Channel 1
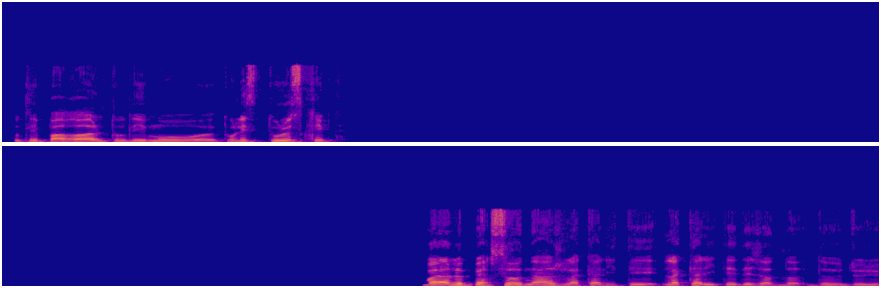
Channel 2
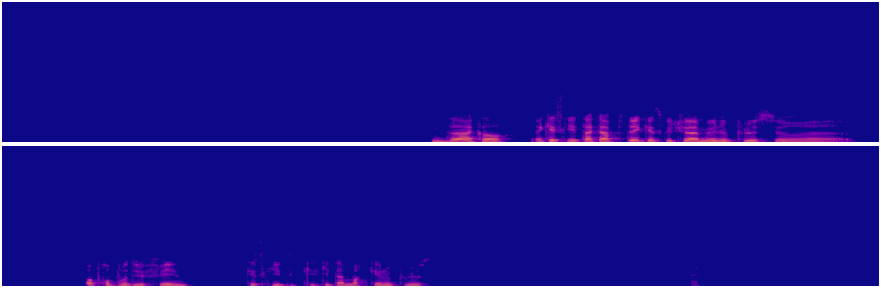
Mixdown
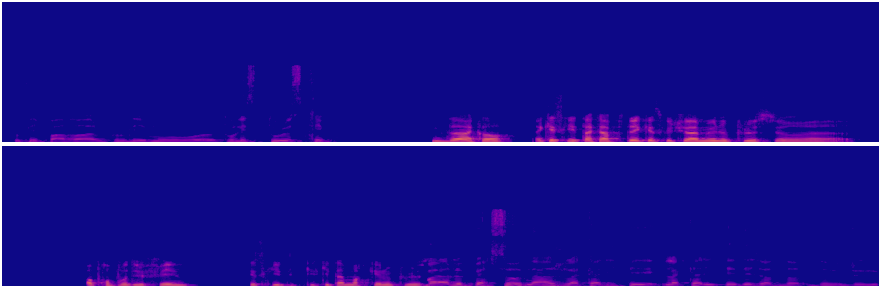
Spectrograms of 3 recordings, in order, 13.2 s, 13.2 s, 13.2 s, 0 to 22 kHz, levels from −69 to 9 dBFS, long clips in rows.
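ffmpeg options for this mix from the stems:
-filter_complex "[0:a]acompressor=threshold=-30dB:ratio=3,volume=-16.5dB,asplit=2[a][b];[b]volume=-20.5dB[c];[1:a]agate=range=-26dB:threshold=-50dB:ratio=16:detection=peak,volume=-4dB,asplit=2[d][e];[e]volume=-24dB[f];[c][f]amix=inputs=2:normalize=0,aecho=0:1:91:1[g];[a][d][g]amix=inputs=3:normalize=0,highpass=42,dynaudnorm=f=850:g=5:m=4dB"

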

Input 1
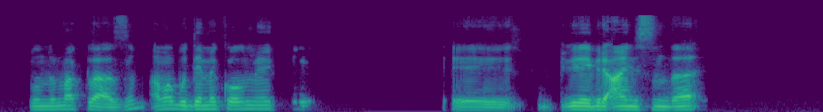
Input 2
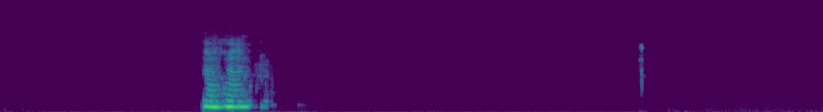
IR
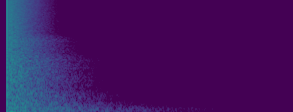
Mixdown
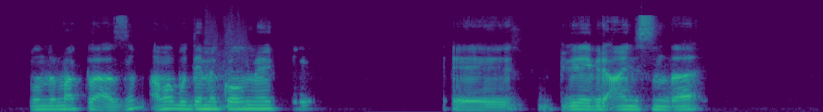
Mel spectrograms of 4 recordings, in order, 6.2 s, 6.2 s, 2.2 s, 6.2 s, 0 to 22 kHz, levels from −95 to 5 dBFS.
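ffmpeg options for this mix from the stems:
-filter_complex "[0:a]lowshelf=f=70:g=-10,volume=0.5dB[a];[1:a]acompressor=threshold=-26dB:ratio=6,acrusher=bits=6:mix=0:aa=0.5,volume=-8.5dB[b];[a][b]amix=inputs=2:normalize=0,equalizer=f=125:t=o:w=0.33:g=10,equalizer=f=200:t=o:w=0.33:g=-9,equalizer=f=315:t=o:w=0.33:g=-10,equalizer=f=1.25k:t=o:w=0.33:g=12,equalizer=f=4k:t=o:w=0.33:g=-3,acrossover=split=400|3000[c][d][e];[d]acompressor=threshold=-34dB:ratio=2.5[f];[c][f][e]amix=inputs=3:normalize=0,alimiter=limit=-21.5dB:level=0:latency=1:release=105"

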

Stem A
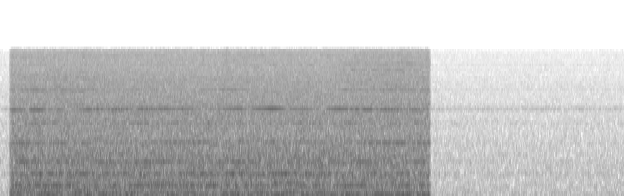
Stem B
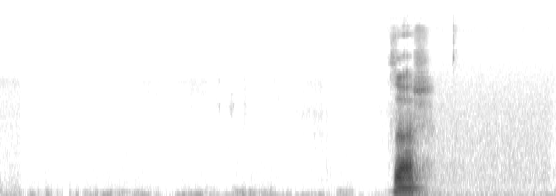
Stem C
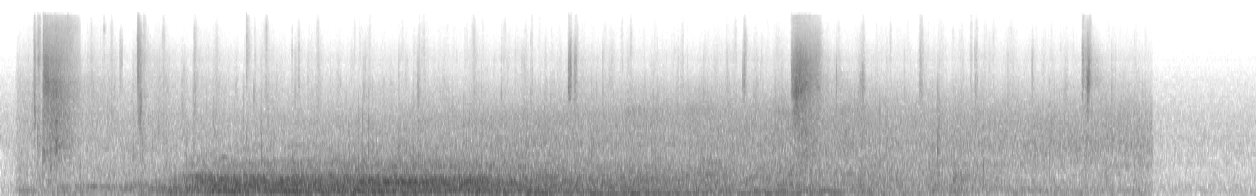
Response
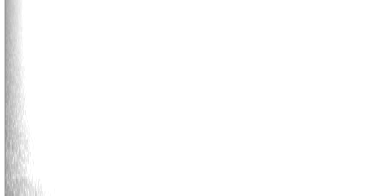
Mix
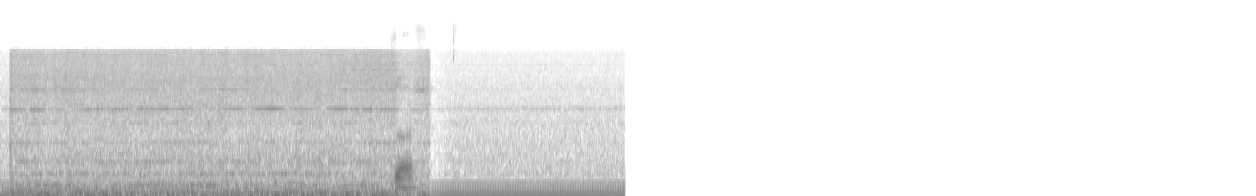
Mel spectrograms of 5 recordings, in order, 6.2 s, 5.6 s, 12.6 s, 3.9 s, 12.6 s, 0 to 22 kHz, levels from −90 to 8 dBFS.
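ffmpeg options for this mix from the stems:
-filter_complex "[0:a]acrossover=split=180|3000[a][b][c];[b]acompressor=threshold=-47dB:ratio=2.5[d];[a][d][c]amix=inputs=3:normalize=0,volume=-2dB[e];[1:a]volume=-5.5dB[f];[e][f]amix=inputs=2:normalize=0,aeval=exprs='val(0)+0.00562*(sin(2*PI*60*n/s)+sin(2*PI*2*60*n/s)/2+sin(2*PI*3*60*n/s)/3+sin(2*PI*4*60*n/s)/4+sin(2*PI*5*60*n/s)/5)':c=same,acompressor=threshold=-42dB:ratio=2.5"

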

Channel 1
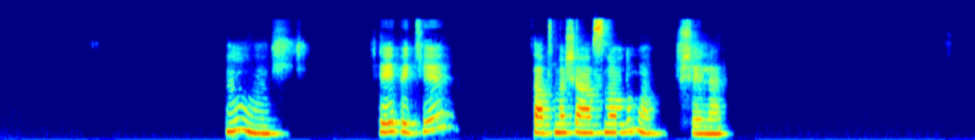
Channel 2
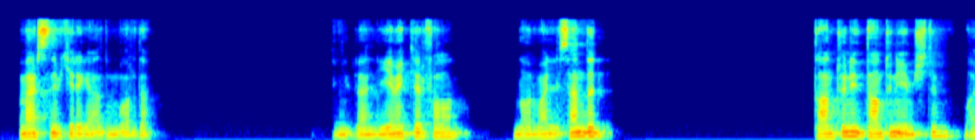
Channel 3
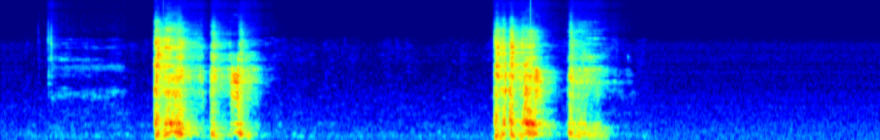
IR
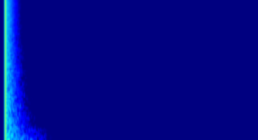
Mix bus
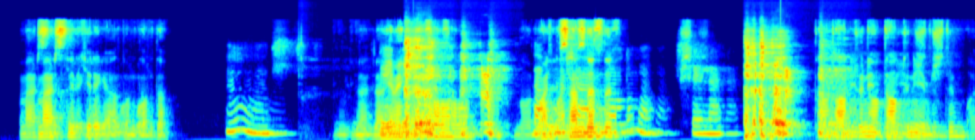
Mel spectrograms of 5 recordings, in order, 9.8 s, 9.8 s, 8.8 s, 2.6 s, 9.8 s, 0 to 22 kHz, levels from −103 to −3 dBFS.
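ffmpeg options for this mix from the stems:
-filter_complex "[0:a]volume=-9.5dB,asplit=3[a][b][c];[b]volume=-18dB[d];[1:a]equalizer=f=250:t=o:w=1:g=-6,equalizer=f=500:t=o:w=1:g=10,equalizer=f=1k:t=o:w=1:g=4,equalizer=f=2k:t=o:w=1:g=-5,volume=-1dB,asplit=3[e][f][g];[f]volume=-11dB[h];[g]volume=-4.5dB[i];[2:a]agate=range=-33dB:threshold=-55dB:ratio=3:detection=peak,equalizer=f=2k:w=7.2:g=-12,adelay=2500,volume=-7.5dB,asplit=2[j][k];[k]volume=-4.5dB[l];[c]apad=whole_len=430290[m];[e][m]sidechaingate=range=-33dB:threshold=-55dB:ratio=16:detection=peak[n];[3:a]atrim=start_sample=2205[o];[h][l]amix=inputs=2:normalize=0[p];[p][o]afir=irnorm=-1:irlink=0[q];[d][i]amix=inputs=2:normalize=0,aecho=0:1:173:1[r];[a][n][j][q][r]amix=inputs=5:normalize=0,highshelf=f=8.9k:g=9"

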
